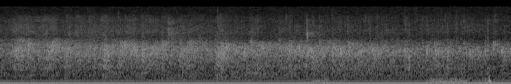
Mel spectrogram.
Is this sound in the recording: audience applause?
yes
